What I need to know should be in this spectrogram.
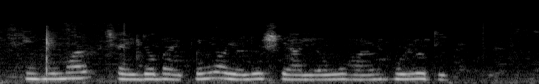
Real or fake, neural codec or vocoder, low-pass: real; none; 7.2 kHz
